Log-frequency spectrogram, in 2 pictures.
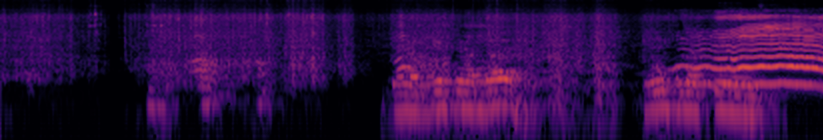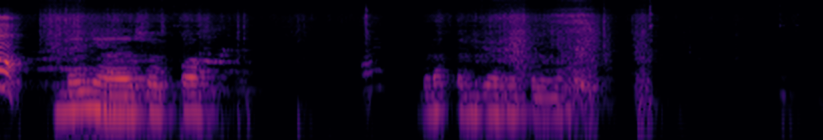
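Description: A newborn baby cries in short wailing bursts close by.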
